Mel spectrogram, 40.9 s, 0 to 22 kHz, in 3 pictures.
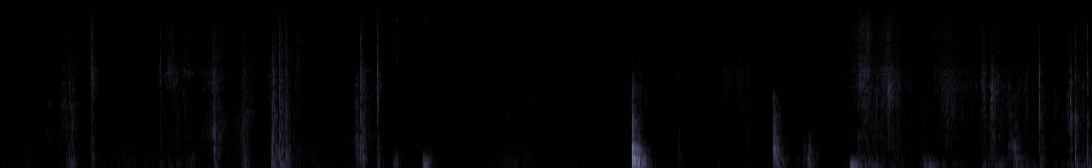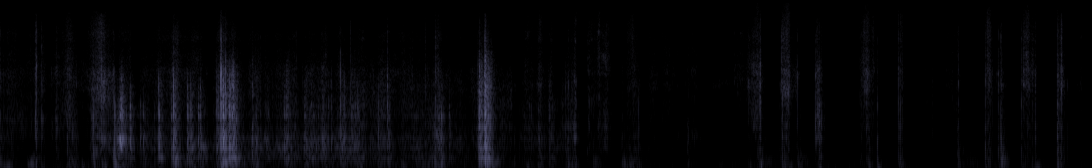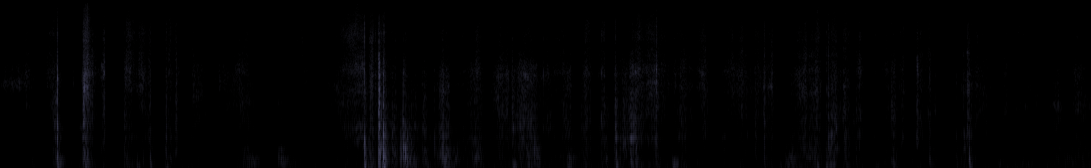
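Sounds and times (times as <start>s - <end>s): playing cards clicking and rustling: 11.8s - 21.0s, 31.6s - 32.9s.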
